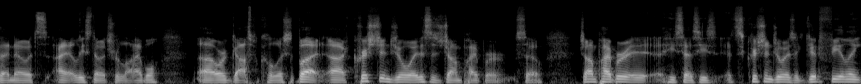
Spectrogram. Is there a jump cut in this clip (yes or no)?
yes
